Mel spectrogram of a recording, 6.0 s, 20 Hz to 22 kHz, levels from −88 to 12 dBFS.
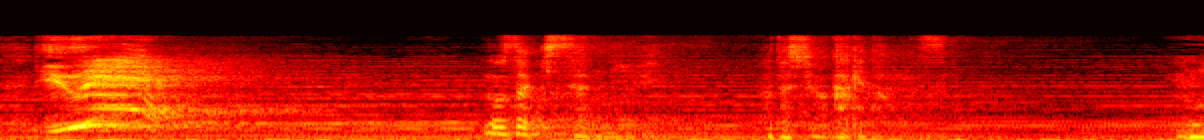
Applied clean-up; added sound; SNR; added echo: none; none; none; reverberation time 2.4 s.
